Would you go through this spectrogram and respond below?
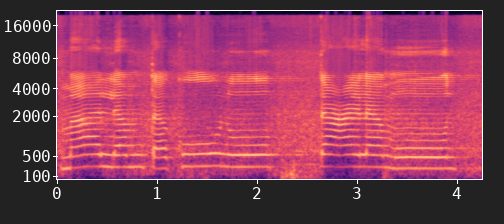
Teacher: وَيُعَلِّمُكُم مَّا لَمْ تَكُونُوا، تَکُو کے واو کے پیچھے پیش آیا، حرف مدہ آیا، اس کو تھوڑا سا کھینچ کر پڑھیں گے، مَا لَمْ تَكُونُوا تَعْلَمُونَ، او اور نو دونوں کو تھوڑا سا کھینچ کر پڑھنا ہے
